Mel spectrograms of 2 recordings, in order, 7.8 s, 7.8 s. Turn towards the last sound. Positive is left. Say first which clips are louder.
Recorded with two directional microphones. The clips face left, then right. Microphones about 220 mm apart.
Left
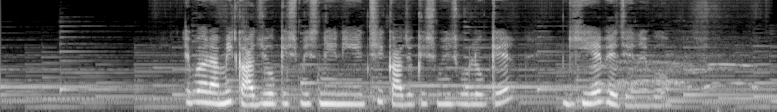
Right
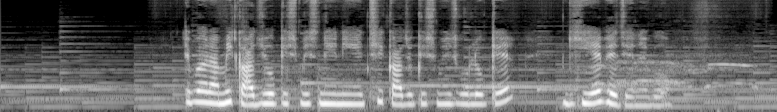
# right 7 dB
turn(degrees=-35)  # may be behind; listen again after turning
